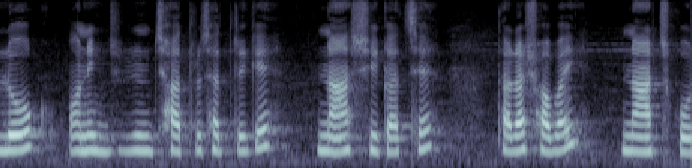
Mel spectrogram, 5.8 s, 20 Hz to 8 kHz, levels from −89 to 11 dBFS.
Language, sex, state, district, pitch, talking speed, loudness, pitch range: Bengali, female, West Bengal, Malda, 235 Hz, 105 wpm, -18 LUFS, 230-250 Hz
